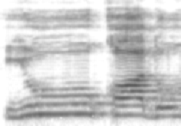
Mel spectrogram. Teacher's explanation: या वाव पेश यू, यहाँ या को वाव मद्दा के साथ मिलाते हुए खींच कर अदा करेंगे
